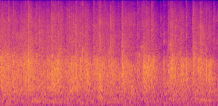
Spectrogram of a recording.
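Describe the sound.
Audience applause fills the whole stretch: dense, steady clapping at an even, moderate loudness with no break and no voices.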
